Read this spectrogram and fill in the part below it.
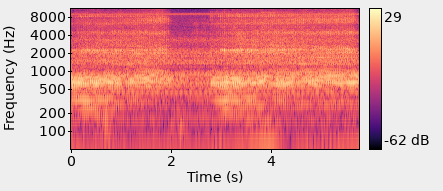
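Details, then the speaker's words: Wood lathe, sharp turning tool cutting a spinning workpiece: even, continuous shearing hiss with no effort, a sharp edge cutting cleanly, unlike the dull tool that tore out the wood. "there's just no effort no effort involved with that"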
